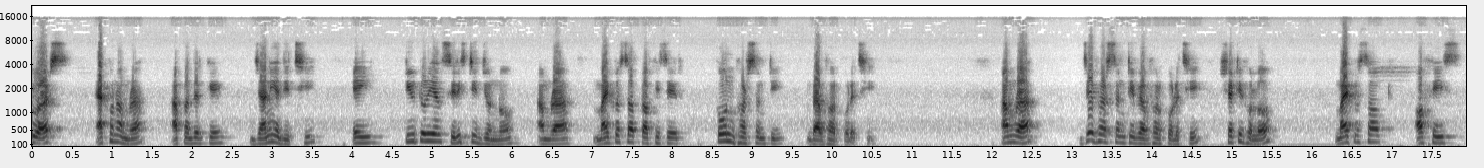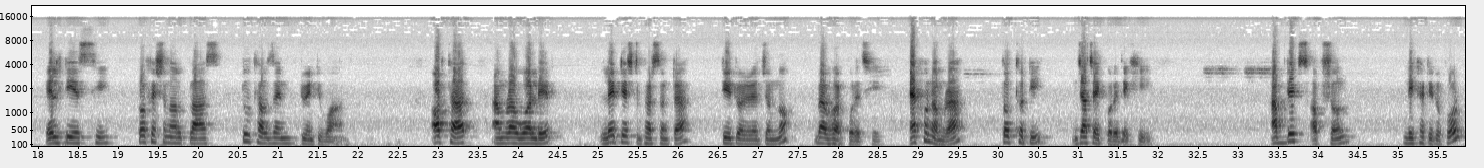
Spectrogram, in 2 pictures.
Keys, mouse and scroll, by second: 15.0 click.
